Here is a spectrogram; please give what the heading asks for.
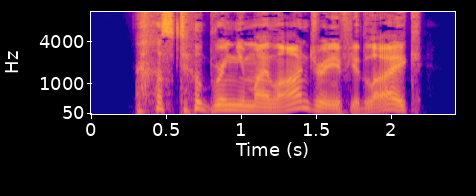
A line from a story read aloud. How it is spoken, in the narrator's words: I chuckled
